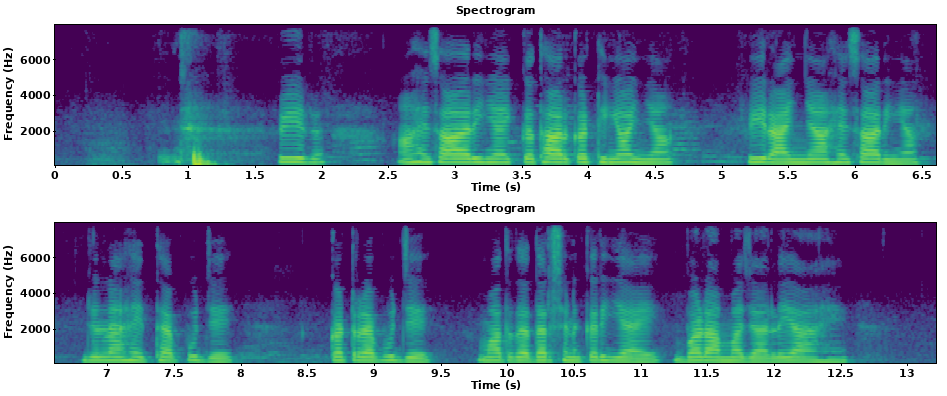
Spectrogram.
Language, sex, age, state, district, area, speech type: Dogri, female, 30-45, Jammu and Kashmir, Kathua, rural, spontaneous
